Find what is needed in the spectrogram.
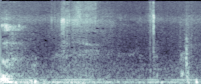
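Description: A quiet pause in a man's talk: a faint steady low hum with a few small, scattered clicks.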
